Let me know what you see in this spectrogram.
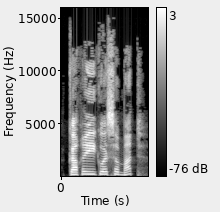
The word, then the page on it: gaqi'gwesmat: Mi'gmaq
